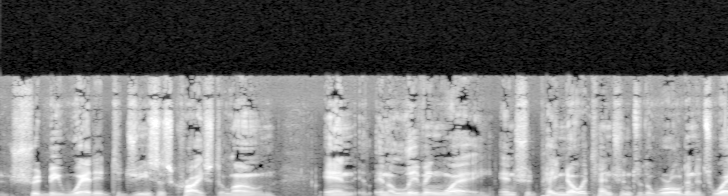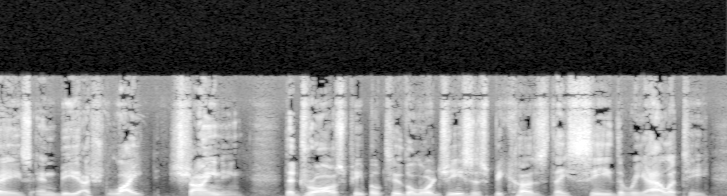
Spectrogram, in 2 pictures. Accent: New York metropolitan area, United States; I grew up in New York, the New York metropolitan area.

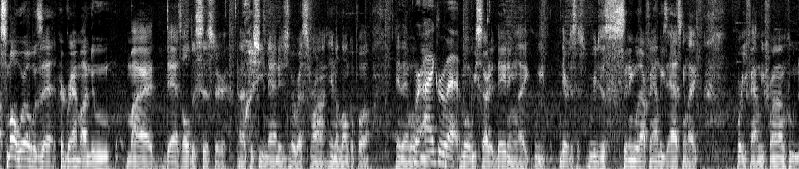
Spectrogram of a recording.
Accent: California, United States; I was born in California

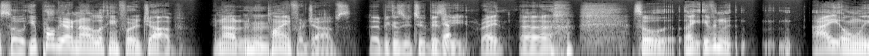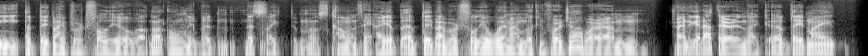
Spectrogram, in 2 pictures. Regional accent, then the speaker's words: Portugal; now in San Francisco, United States; People like me from coming from Portugal, like even if I lived here, even if I'm like from San Francisco

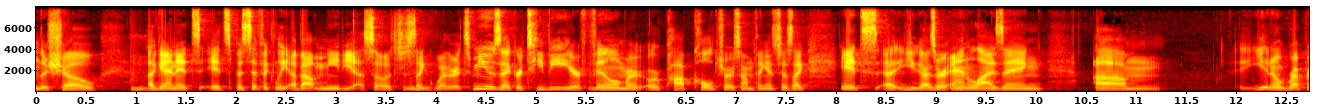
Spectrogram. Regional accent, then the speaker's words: New York City, New York, United States; I'm a big old Yankee Doodle from New York City

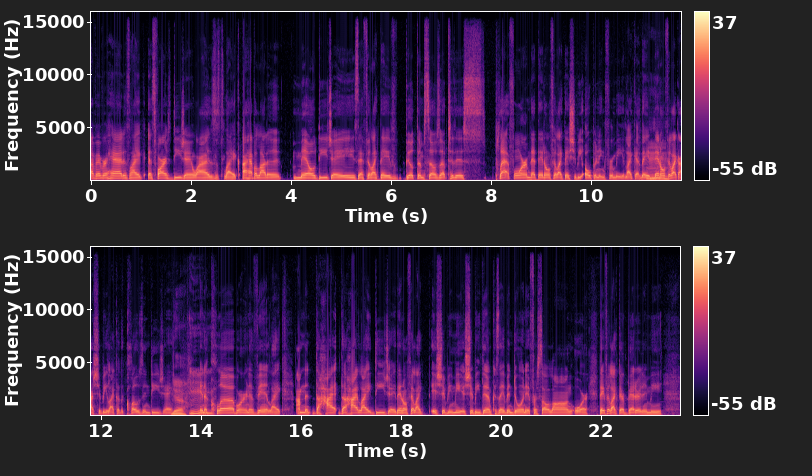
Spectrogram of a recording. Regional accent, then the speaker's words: Atlanta, Georgia, United States; I'm gonna speak with real being that I'm from Atlanta.

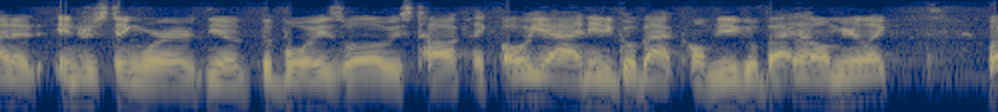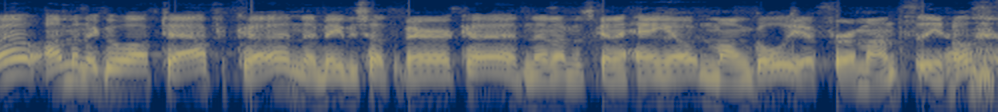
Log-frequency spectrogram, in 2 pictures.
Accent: Grimshaw, Alberta, Canada; I grew up in Grimshaw, 2,600 people.

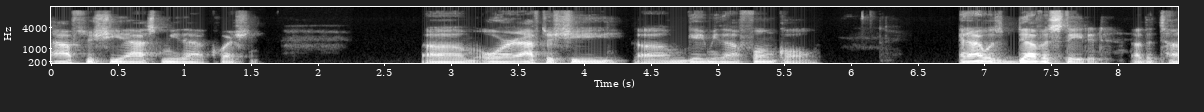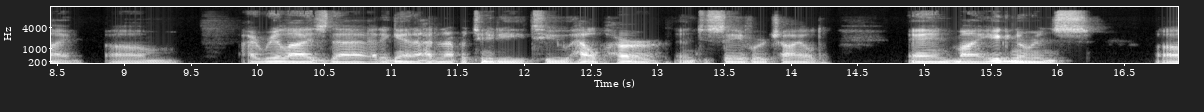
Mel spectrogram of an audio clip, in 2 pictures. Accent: Accra, Greater Accra, Ghana; also born or lived in Canada; now in United States; I was born in Accra, which is the capital city of Ghana. I grew up there

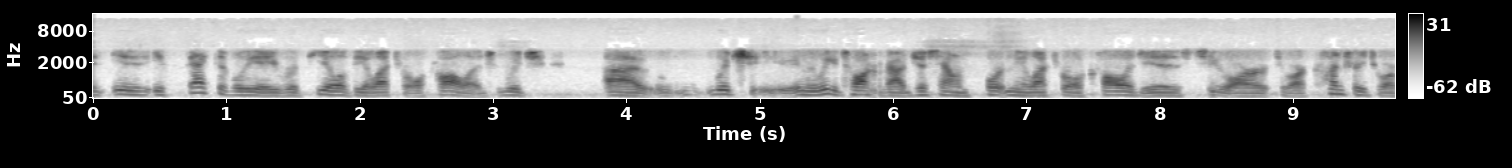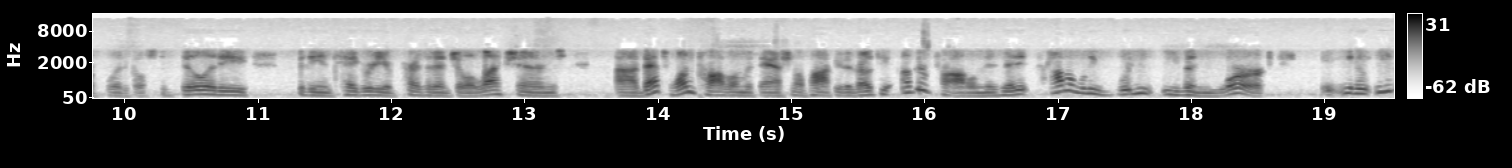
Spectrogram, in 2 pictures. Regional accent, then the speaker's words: Washington, United States; I grew up in Washington State

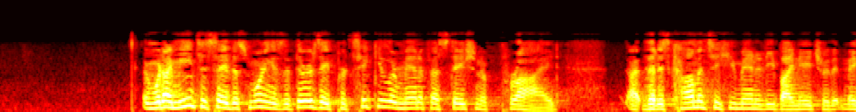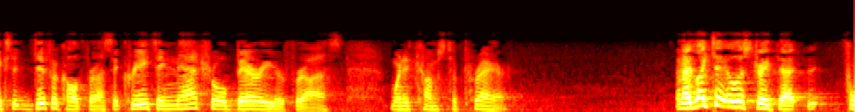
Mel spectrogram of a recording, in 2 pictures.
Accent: New York, United States; moved away; I grew up in New York

